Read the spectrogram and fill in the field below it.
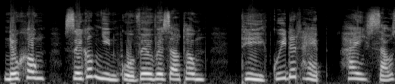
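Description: Hard clipping runs through the whole speech clip. The signal is driven about 8 dB past what one stage can pass, so the loudest peaks are sliced flat. Only a small share of samples, around two percent, hit the ceiling. Those flat tops add high harmonics, heard as crackle and rasp on loud syllables.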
